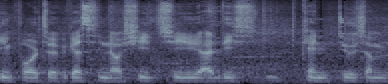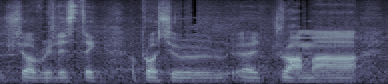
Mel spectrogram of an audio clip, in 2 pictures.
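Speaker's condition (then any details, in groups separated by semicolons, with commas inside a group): No condition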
